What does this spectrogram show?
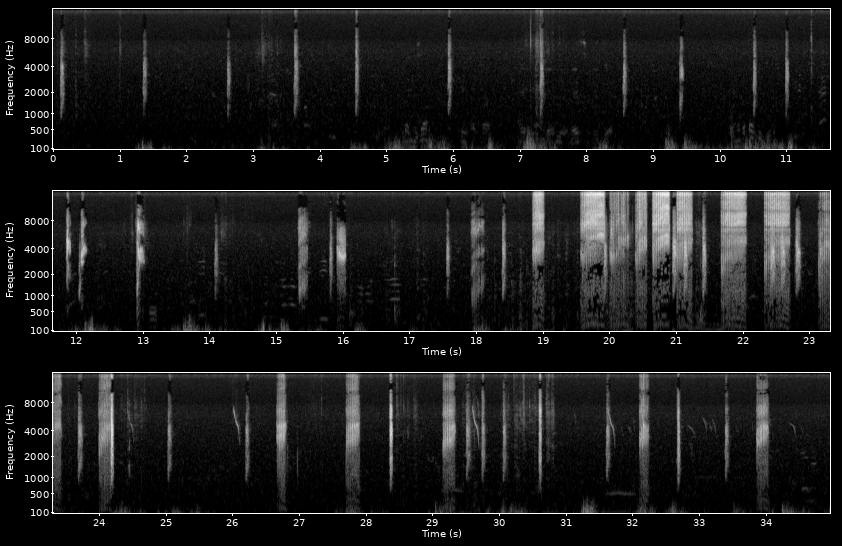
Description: Capped wheatear

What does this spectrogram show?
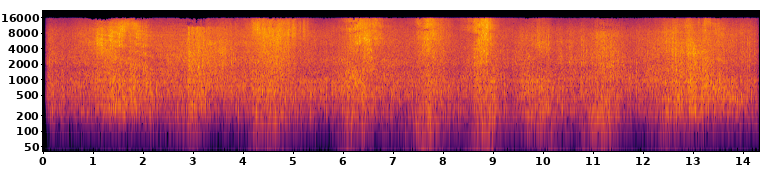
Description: Snow skiing; اسکی رو برف

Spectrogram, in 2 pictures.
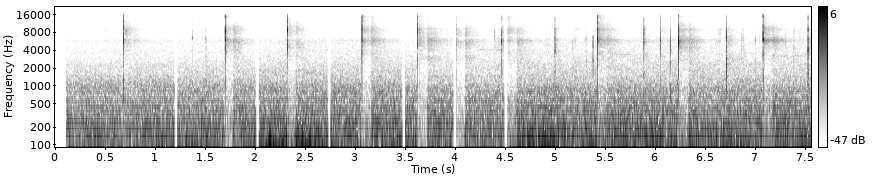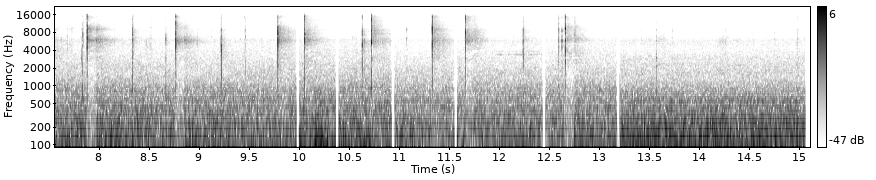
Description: Opening and closing lipstick

